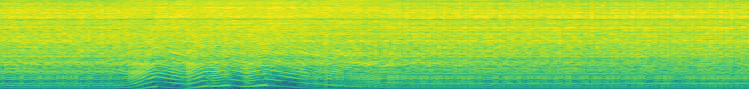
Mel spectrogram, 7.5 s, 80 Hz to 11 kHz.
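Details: Echo CS 4500 chainsaw after carb rebuild and slight high-speed needle adjustment, possibly stored for years: it revs up and down a few times, then holds a steady high-pitched scream, crisp and clean with no bogging; it runs normally.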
